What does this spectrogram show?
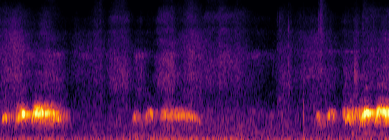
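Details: Spotted dove raised in captivity, around a year old, cooing in a warm 'thổ' voice; low throaty coo phrases repeat at roughly two-second intervals over a faint background rumble.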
